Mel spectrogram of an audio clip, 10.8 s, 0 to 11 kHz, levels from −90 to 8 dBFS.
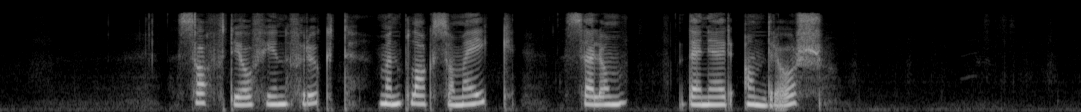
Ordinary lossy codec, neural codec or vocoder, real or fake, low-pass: MP3, 48 kbps; none; real; 7.2 kHz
